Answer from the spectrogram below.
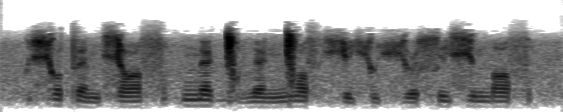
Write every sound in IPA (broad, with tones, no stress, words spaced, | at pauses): ɕɔ˦tæ˨nɕɑ˦sˤ | næ˦ɡ͡ǀʊ˨læ˨ ŋ͡ǀə˞˦˨sˤ çɛ˨çɔ˨çə˞˨˦ ɬɪ˦ ɕə˞˦n ɾi˦sˤ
